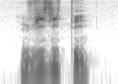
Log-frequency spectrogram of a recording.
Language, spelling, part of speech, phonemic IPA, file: French, visiter, verb, /vi.zi.te/, Fr-visiter.ogg
- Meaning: to visit (a place)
